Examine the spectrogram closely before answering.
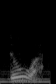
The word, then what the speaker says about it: dua: Yeah, it's pronounced as dua Mm, or two.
